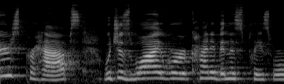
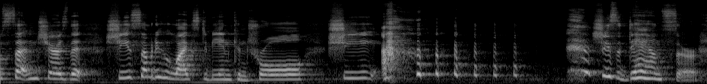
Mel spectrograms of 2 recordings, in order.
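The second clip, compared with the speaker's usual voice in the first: ordinary talk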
